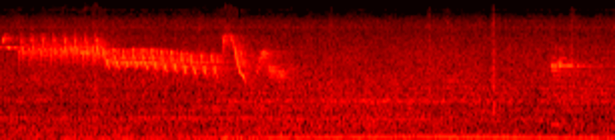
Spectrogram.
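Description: Songbirds singing in fast high trills, with a quick falling note about two seconds in and a short trill near the end, over a steady low rumble that strengthens after about a second.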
